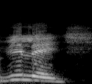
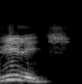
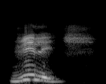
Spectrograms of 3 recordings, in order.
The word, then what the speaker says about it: village: which represents the sound e Village is not Village you know are some people pronounce it it's Village Village okay so we are looking for the word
